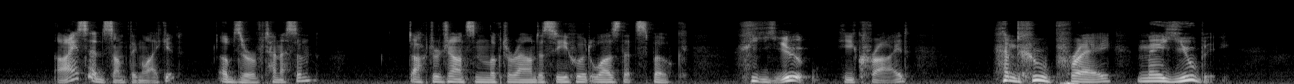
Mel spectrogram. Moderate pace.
No: slow, 125 wpm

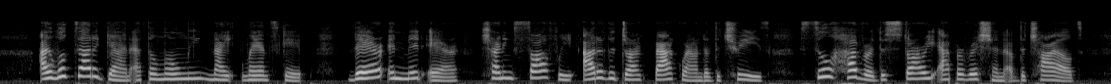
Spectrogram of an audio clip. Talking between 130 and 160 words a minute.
No: average, 175 wpm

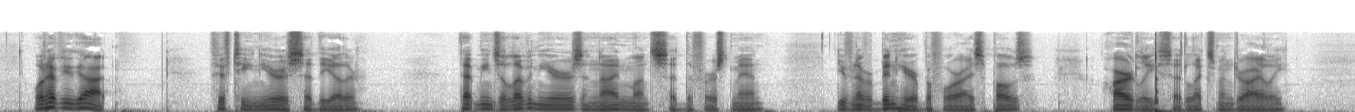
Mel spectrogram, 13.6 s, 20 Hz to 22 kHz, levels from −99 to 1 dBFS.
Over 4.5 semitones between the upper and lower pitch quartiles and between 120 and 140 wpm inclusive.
No: average, 3.2 semitones; slow, 135 wpm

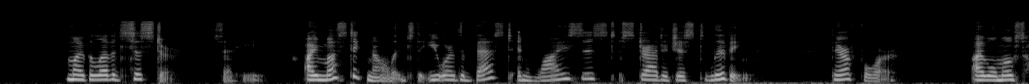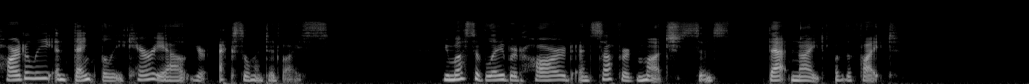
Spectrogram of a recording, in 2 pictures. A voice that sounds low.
No: high, 205 Hz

